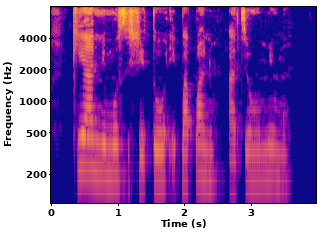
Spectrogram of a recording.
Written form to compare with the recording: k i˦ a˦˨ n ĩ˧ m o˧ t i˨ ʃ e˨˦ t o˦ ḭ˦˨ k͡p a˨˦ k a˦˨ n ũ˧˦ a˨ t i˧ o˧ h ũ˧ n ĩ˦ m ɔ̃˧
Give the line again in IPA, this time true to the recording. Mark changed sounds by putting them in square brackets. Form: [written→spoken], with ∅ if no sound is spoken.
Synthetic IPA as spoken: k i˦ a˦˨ n ĩ˧ m o˧ [t→s] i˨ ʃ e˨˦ t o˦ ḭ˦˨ k͡p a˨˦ [k→k͡p] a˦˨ n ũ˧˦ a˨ t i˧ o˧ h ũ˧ [n→m] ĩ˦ m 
